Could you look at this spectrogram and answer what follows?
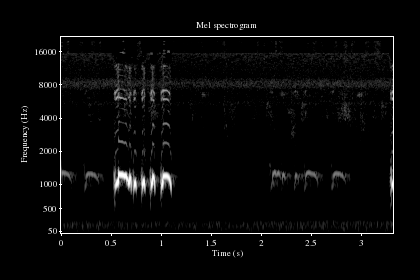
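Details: Wild zebra dove cooing steadily: a loud burst of about five quick, husky coos, then softer, more distant coo series, and a fresh loud phrase starting at the end, with a low background hum.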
